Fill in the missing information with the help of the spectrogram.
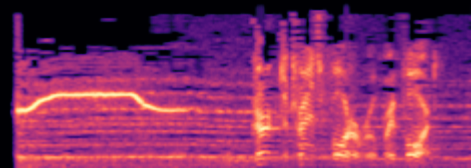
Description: Star Trek TV Show Sound Bites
